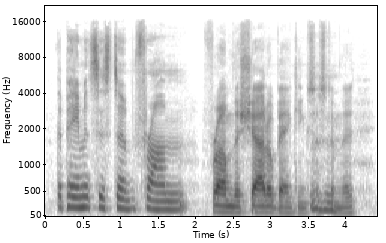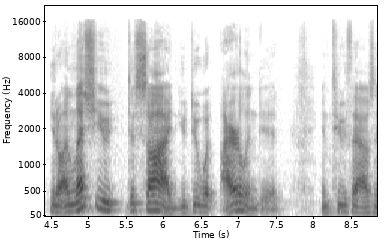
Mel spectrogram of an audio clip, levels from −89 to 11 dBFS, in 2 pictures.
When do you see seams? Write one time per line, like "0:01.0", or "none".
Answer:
0:06.7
